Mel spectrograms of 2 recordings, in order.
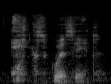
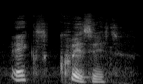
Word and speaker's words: exquisite: Baines have thought of exquisite exquisite she repeated the word with a sarcastic inflection putting the accent as everyone put it on the second syllable I don't think that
